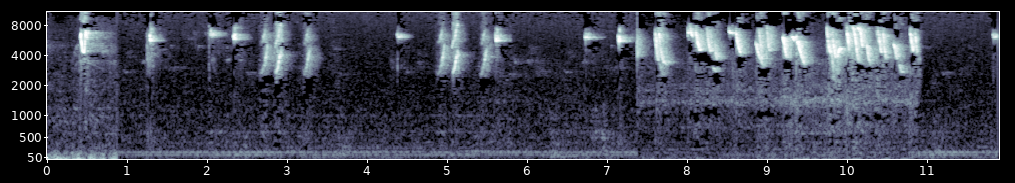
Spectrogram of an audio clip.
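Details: Saffron finch, locally called canario criollo, singing a string of short, high, sharp chirps, scattered at first and then tightening into a rapid jumbled burst near the end, over a steady low hum.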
